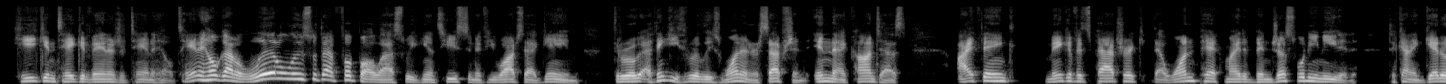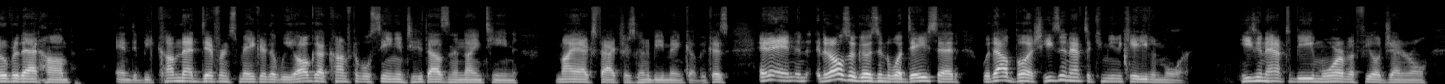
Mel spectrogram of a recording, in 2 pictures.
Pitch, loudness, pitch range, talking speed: 130 Hz, -19 LUFS, 110-150 Hz, 230 wpm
